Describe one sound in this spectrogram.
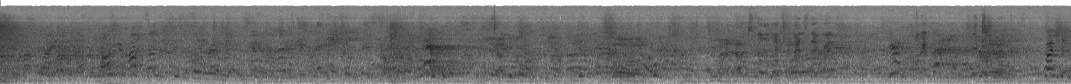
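A man calls out short commands to a dog in a large echoing hall.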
